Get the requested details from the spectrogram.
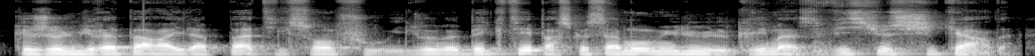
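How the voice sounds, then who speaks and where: A man giving an expressive literary reading aloud and acting out the quoted lines. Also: lowish voice, fairly quick. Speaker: reader.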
